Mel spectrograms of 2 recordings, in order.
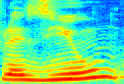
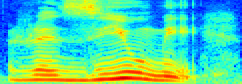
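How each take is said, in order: First: It is said with the verb pronunciation. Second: It is said with the noun pronunciation. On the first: The speaker calls it wrong. "It's not resume" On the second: The speaker calls it right. "it is resume"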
